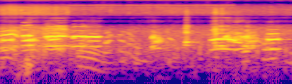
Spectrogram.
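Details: Whooper swan flock waiting for food at Hakuchodai Sebatto, Onuma and Konuma lakes: loud nasal trumpeting notes, some drawn out and level, others short and clipped, overlapping from several birds with brief gaps.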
